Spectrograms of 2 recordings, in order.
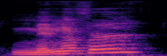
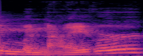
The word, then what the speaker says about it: Miniver: It's pronounced Miniver, but I say Miniver because I just remember it that way.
